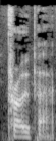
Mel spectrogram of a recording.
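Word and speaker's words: Pröpper: But they've signed the Dutchman, Davy, I think it's Proper, is how you pronounce it, but we will be calling him Proper.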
